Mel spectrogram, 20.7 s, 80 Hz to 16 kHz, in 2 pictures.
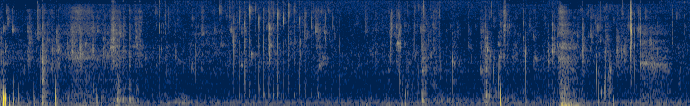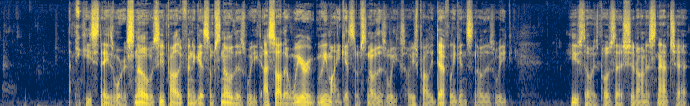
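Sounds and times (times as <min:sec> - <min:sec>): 
person drinking water: 0:00.0 - 0:05.1, 0:05.8 - 0:10.0
faint steady hum: 0:00.0 - 0:20.6
speech: 0:11.6 - 0:18.3, 0:18.9 - 0:20.6.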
